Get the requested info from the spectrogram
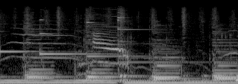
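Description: A cat meowing, with a call that falls in pitch about a second in, over background music with a steady bass line and regular chords.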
